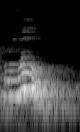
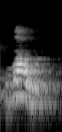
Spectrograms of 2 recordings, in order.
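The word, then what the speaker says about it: woe: See, most of you would pronounce this particular word as woo, W-O-E. You would say it as woo, which is a wrong pronunciation. The correct pronunciation is wow, wow, W-O-E, wow.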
